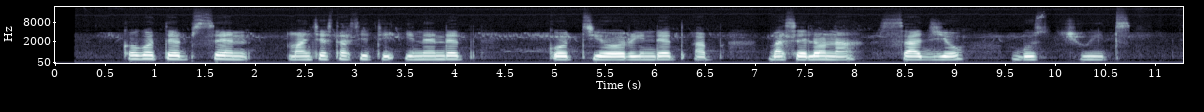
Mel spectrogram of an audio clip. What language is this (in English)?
Kalenjin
